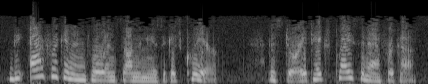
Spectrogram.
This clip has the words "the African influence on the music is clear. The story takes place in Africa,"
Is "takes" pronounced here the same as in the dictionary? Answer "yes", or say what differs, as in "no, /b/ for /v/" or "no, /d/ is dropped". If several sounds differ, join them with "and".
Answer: yes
